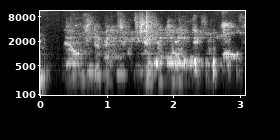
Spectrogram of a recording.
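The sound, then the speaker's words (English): A drink is poured in one steady, splashy stream lasting about three seconds, with a bubbling, gurgling texture and a faint voice in the background. “All right, let's get the pour.”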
